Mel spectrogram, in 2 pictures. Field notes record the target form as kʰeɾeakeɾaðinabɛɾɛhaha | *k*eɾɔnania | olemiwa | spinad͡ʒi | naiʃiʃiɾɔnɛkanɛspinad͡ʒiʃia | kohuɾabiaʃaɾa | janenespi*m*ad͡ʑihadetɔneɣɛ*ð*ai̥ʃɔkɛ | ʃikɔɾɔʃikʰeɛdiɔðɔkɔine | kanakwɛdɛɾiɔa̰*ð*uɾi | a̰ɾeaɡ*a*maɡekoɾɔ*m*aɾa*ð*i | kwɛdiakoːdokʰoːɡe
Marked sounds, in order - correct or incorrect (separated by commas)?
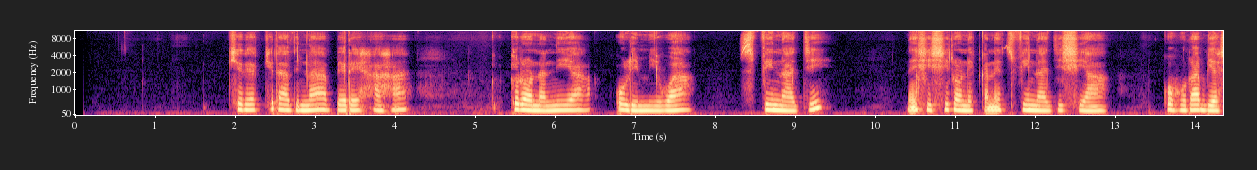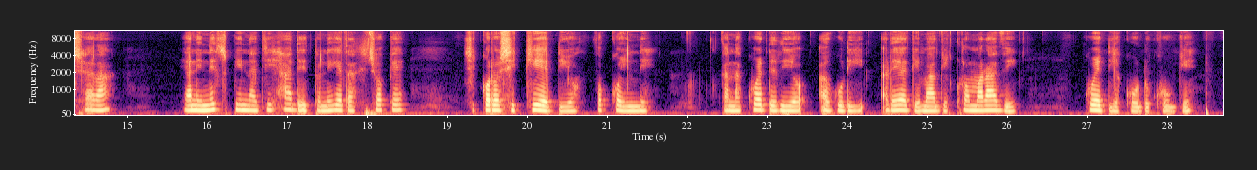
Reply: correct, incorrect, correct, incorrect, incorrect, correct, correct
